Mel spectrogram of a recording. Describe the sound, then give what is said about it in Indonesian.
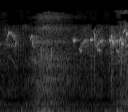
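Birds sing in a garden with faint, high chirps and short trills that grow more frequent toward the end, over a low background rumble. “Menikmati kicau burung, mendengarkan gemericik air di kolam”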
